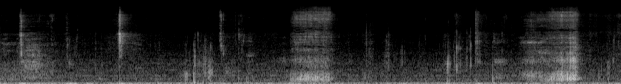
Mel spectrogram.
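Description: Close-miked eating sounds of a person chewing and biting, with small mouth clicks, and two longer, louder slurps about three seconds in and near the end.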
